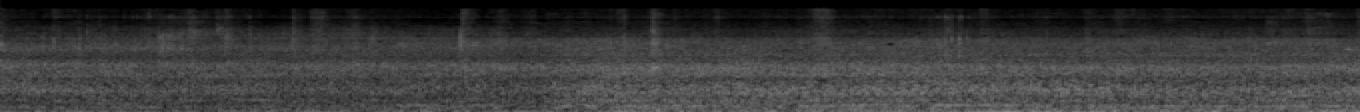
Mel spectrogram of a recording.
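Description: Steady low vehicle rumble with a light hiss, growing slightly louder toward the end.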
